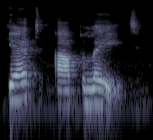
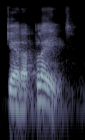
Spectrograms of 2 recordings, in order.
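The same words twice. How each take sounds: First: Each word is said separately, without linking. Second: The words run together, linked into one stream. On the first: "vou falar bem separado" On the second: "Vai ficar"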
